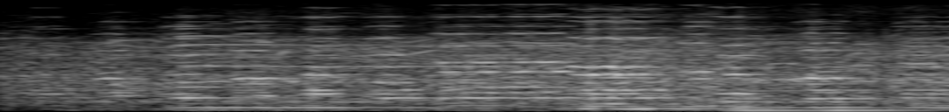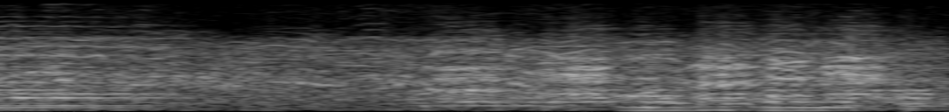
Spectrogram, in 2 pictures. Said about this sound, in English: Everyone out there is so happy to be alive and well again. They're dancing and cheering.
